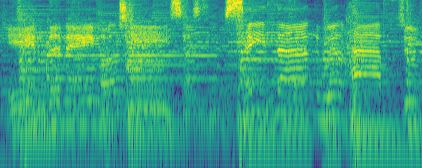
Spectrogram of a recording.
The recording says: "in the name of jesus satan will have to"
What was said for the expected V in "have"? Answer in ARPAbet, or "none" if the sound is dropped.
F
